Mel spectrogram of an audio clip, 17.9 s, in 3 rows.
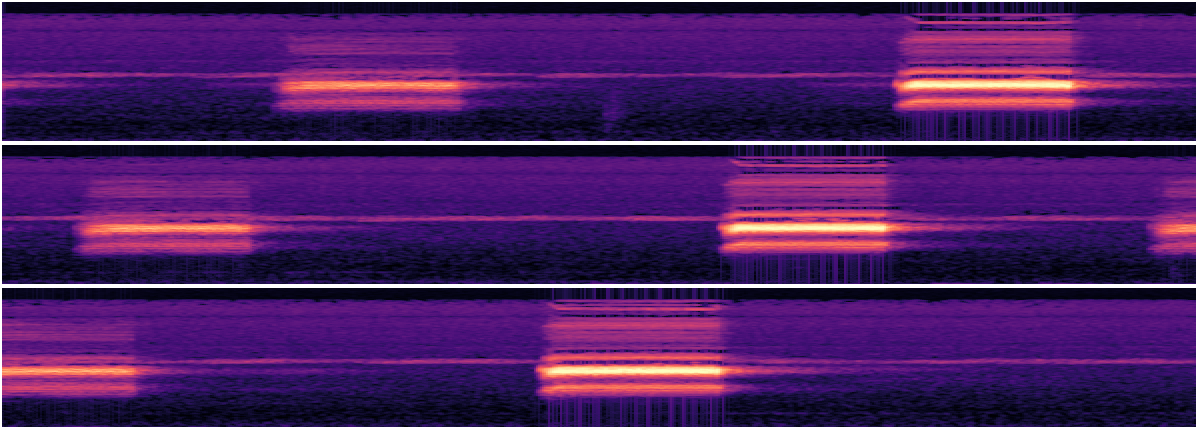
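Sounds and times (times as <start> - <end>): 
Cope's gray treefrog giving buzzy trills: 1.2 - 2.6, 3.9 - 13.5, 14.6 - 16.2.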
